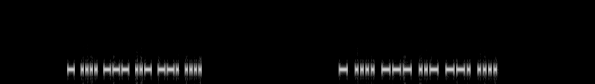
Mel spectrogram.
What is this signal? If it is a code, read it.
Morse code, heard as a keyed tone, about 63 wpm, 700 Hz. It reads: THOUGH THOUGH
